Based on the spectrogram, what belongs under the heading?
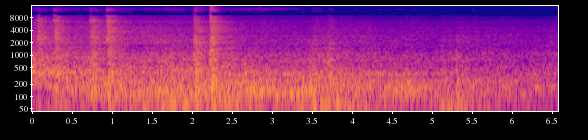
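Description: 209 series electric commuter train pulling out: its wheels click-clack over rail joints several times in the first couple of seconds as the last car passes, then its running noise fades as it draws away.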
